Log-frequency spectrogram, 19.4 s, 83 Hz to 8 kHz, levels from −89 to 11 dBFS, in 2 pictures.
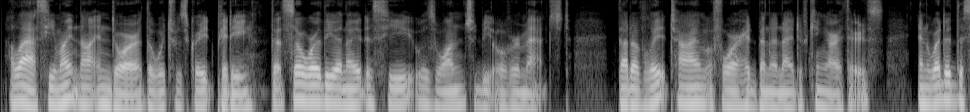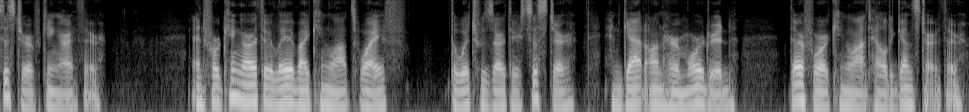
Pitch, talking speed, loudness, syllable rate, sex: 105 Hz, 205 wpm, -18 LUFS, 5.6 syllables/s, male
